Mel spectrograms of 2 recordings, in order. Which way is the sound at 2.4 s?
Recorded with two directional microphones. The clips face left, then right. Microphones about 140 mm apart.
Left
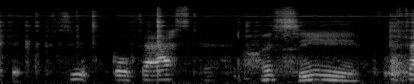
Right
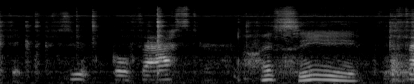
Centre (ahead or behind).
